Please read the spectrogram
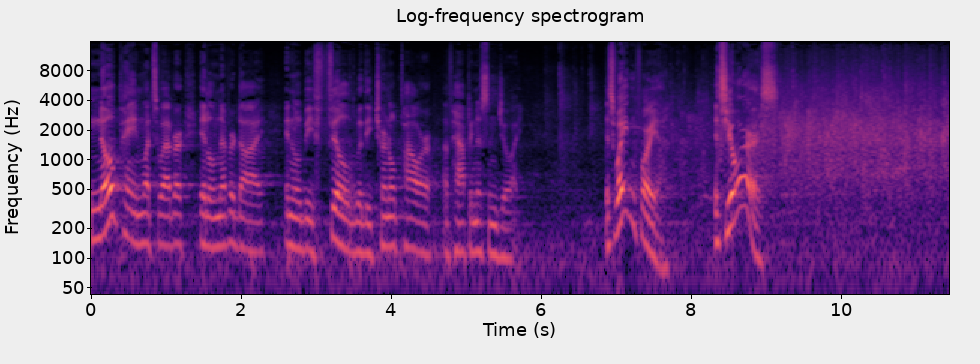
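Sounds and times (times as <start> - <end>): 
speech: 0.0 - 5.8, 6.8 - 9.5
audience applause: 7.6 - 11.4.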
